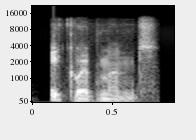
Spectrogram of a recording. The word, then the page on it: equipment: British English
